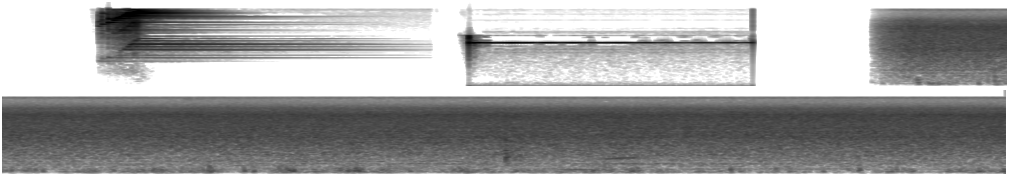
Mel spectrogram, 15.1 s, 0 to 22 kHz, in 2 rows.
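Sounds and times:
shimmering chime: 0:00.8 - 0:05.6
high ringing tone: 0:00.8 - 0:05.7.

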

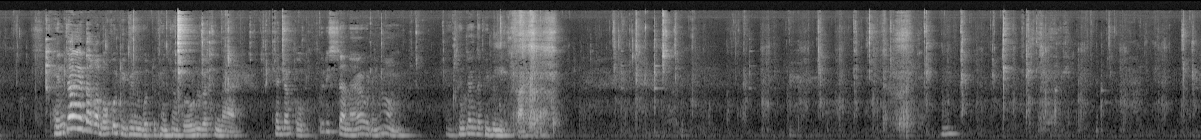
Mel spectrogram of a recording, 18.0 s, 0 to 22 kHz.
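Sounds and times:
chewing sounds: 0:01.8 - 0:04.7, 0:08.0 - 0:18.0.

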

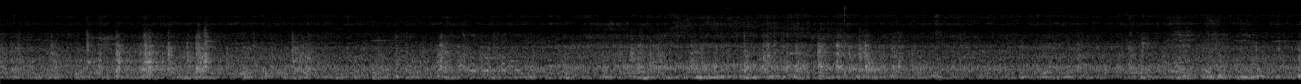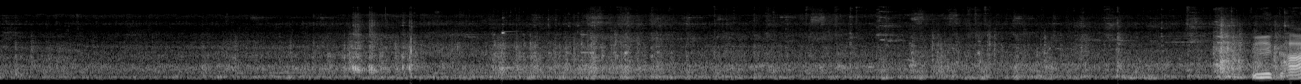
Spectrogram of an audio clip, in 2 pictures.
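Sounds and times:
heavy diesel machinery running: 0:00.0 - 0:26.0
metallic clanks and clatter: 0:00.4 - 0:04.7, 0:16.1 - 0:26.0.

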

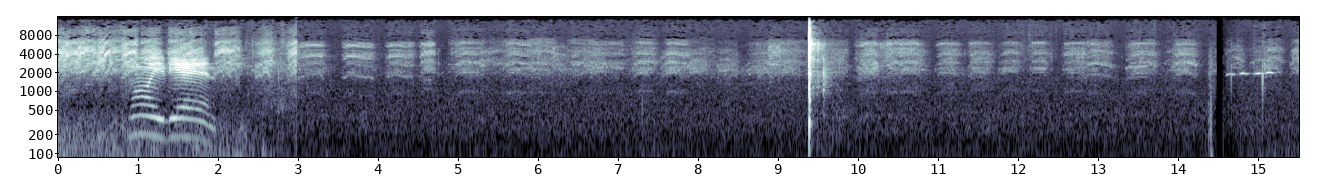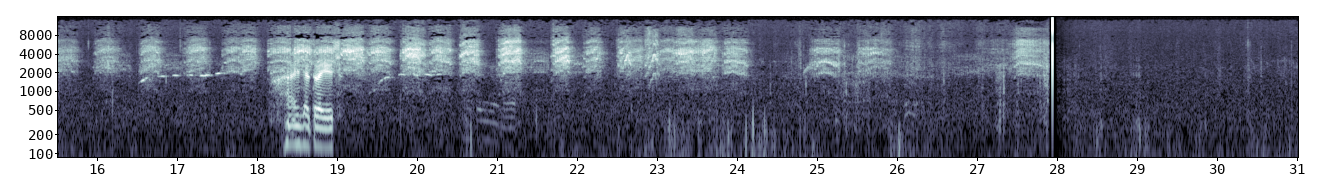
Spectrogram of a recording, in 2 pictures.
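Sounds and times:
birds calling: 0:00.0 - 0:24.2, 0:24.8 - 0:26.0
air rifle shot: 0:09.4 - 0:09.8.

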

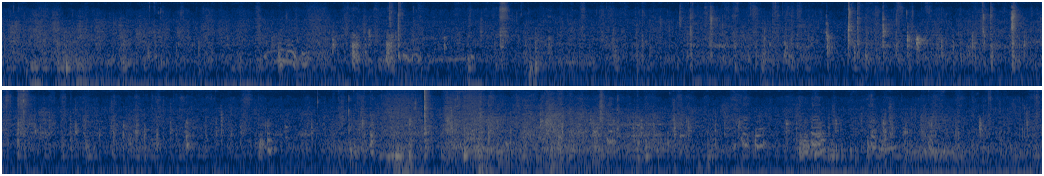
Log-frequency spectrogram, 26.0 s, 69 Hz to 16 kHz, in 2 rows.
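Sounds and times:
puppies suckling: 0:00.0 - 0:26.0
puppy squeaking: 0:22.1 - 0:24.4.

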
